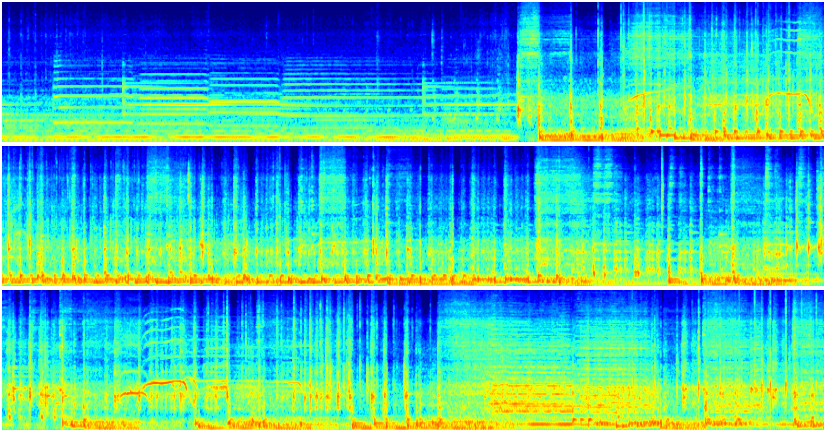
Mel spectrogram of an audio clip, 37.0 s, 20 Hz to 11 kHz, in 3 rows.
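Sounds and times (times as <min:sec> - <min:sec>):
low brass tones: 0:00.0 - 0:26.4, 0:31.1 - 0:37.0
marching band percussion: 0:06.5 - 0:37.0.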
